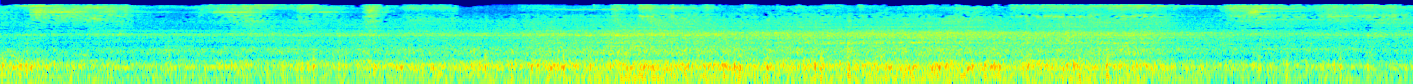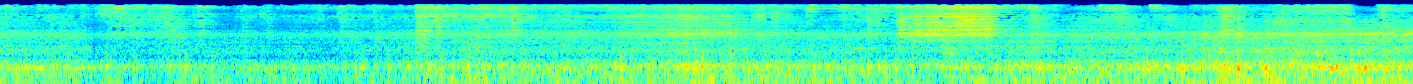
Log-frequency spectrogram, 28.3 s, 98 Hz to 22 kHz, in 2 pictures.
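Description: Ex-Tokyo Metro 6000 series electric commuter train (KRL TM 6008) running past on a curve, its wheels rumbling steadily over the rails, with wheel squeal from the curve that grows sharper and louder about five seconds before the end.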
